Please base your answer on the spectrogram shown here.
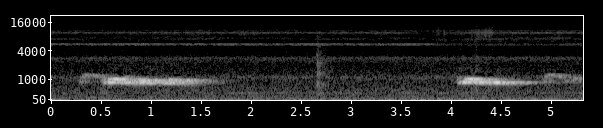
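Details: White local zebra dove giving two smooth, rolling coo phrases about four seconds apart, each a drawn-out warbling note over faint background hiss.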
